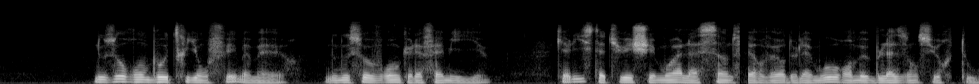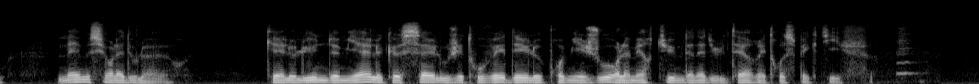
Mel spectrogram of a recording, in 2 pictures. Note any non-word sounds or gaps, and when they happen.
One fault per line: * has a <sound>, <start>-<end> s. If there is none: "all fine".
* has a dropout, 7.4-7.5 s
* has a laugh, 18.7-19.1 s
